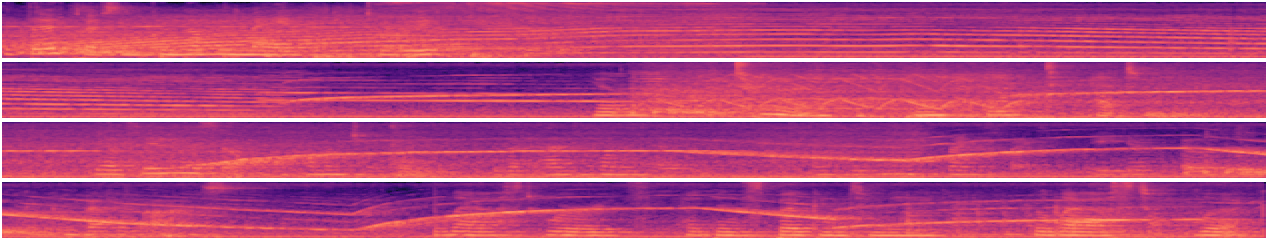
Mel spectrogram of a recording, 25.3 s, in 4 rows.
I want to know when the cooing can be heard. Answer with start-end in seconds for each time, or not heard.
0.1-3.0, 9.3-11.4, 18.6-20.1.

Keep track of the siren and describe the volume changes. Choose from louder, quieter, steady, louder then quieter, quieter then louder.
steady.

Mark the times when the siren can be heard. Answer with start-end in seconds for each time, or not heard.
0.0-25.2.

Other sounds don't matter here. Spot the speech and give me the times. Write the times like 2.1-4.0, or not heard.
0.0-2.2, 9.2-12.3, 13.1-20.2, 21.1-25.2.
